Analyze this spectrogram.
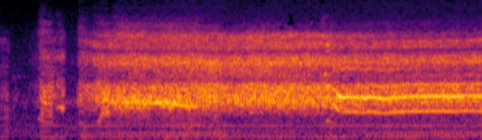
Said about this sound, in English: That's my ringtone.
